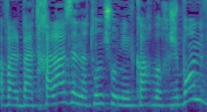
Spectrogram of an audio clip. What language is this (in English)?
Hebrew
